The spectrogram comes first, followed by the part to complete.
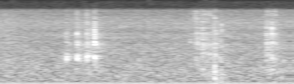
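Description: Near silence with two faint bursts of computer mouse clicks, one about half a second in and one near the end.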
